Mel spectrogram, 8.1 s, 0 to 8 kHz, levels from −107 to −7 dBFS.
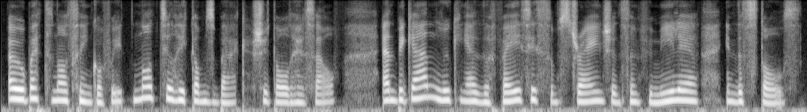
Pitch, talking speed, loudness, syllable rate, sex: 200 Hz, 200 wpm, -19 LUFS, 5.3 syllables/s, female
